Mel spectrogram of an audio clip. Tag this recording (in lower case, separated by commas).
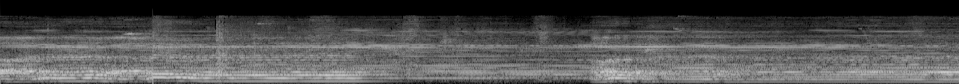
music, classical music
